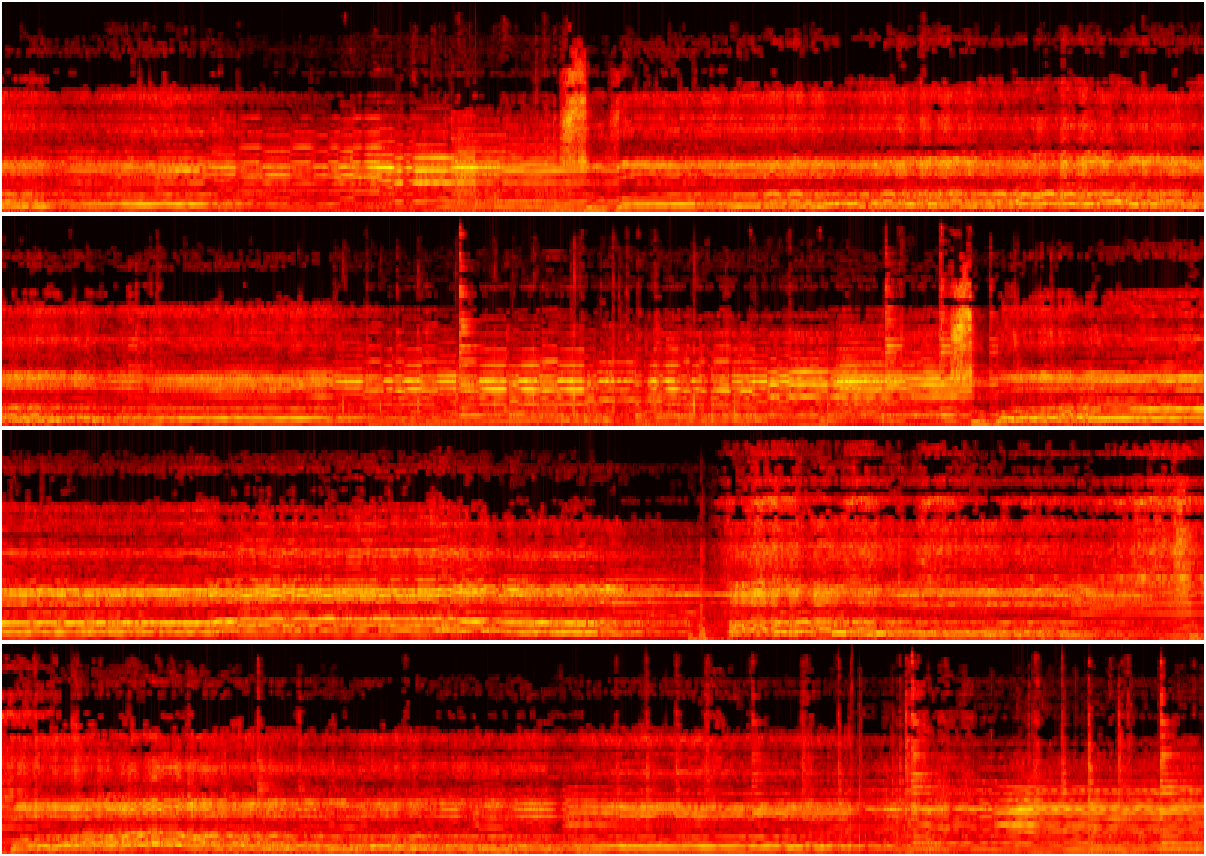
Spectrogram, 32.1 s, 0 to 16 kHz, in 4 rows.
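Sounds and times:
man singing: 0:00.0 - 0:11.0, 0:14.2 - 0:30.9
harmonium: 0:00.0 - 0:32.0
dholak drum: 0:10.9 - 0:14.6, 0:20.5 - 0:28.0.

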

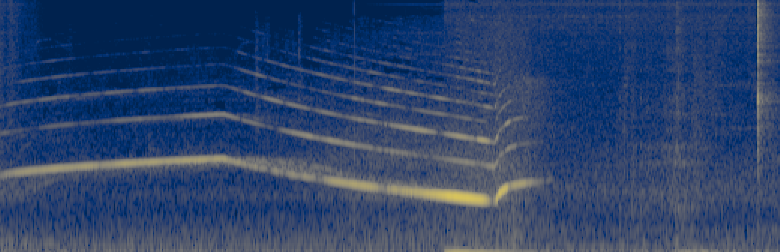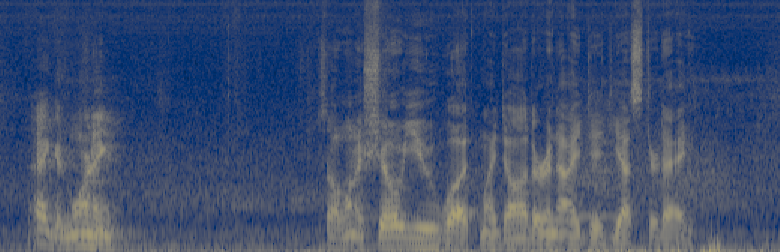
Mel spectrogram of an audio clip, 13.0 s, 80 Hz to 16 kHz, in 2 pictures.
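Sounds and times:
siren wail: 0:00.0 - 0:04.7.

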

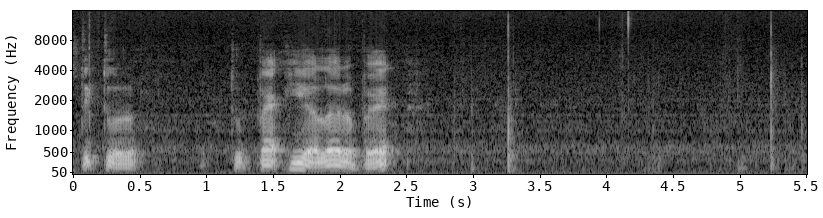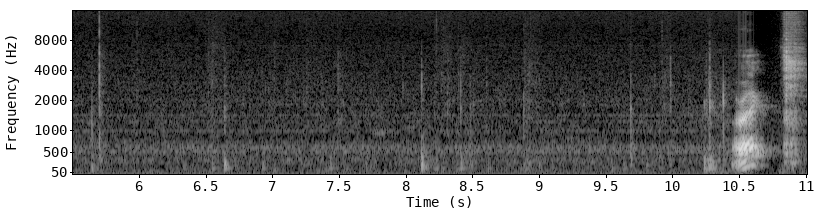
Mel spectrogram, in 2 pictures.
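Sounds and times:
faint sharp clicks and taps: 0:02.8 - 0:05.8, 0:06.5 - 0:10.5.

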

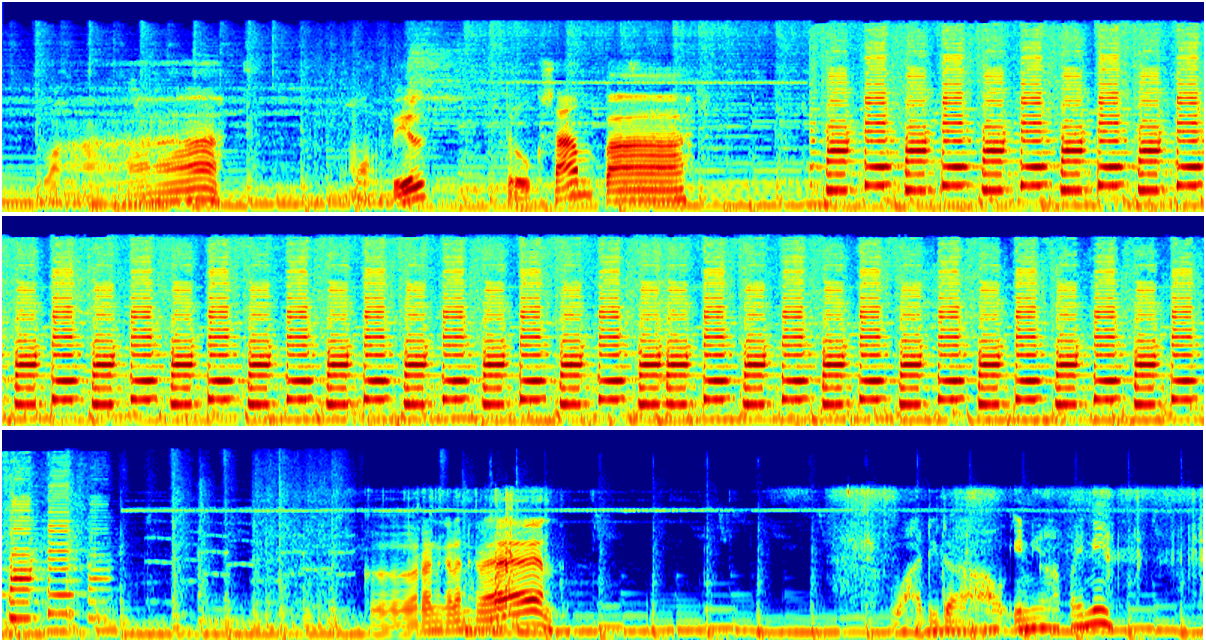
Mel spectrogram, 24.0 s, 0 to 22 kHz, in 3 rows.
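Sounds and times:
rapid electronic beeping: 0:05.4 - 0:16.8.

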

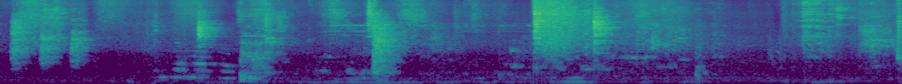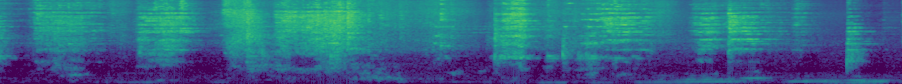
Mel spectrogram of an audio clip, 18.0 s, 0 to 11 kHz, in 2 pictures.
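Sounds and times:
trowel scraping mortar: 0:05.2 - 0:07.0, 0:08.0 - 0:17.6
ceramic tile pieces clinking: 0:07.9 - 0:18.0.

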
